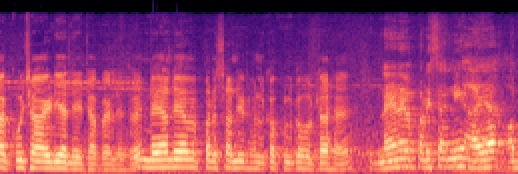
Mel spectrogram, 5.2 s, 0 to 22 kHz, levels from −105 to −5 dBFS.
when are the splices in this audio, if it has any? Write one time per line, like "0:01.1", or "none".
0:01.4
